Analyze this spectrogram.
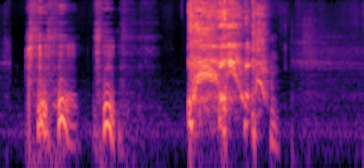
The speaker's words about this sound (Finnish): Alkaa yskyttää. Rupeaa yskittämään siihen malliin, että lyödään tämä homma kuule pakettiin.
